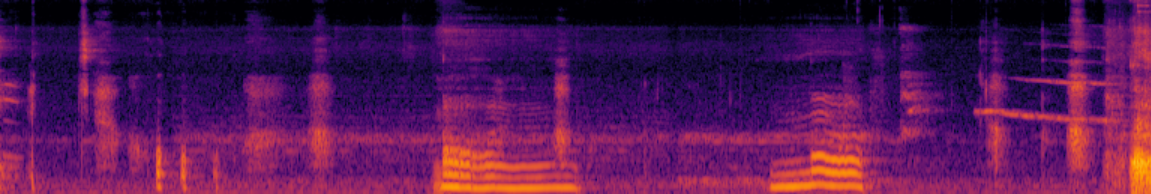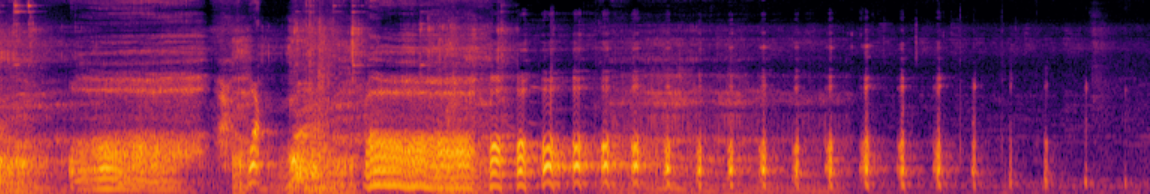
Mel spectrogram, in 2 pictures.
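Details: Border Collie excited while chasing squirrels, giving two drawn-out whines, then a burst of rough growling and barking that breaks into a fast series of short repeated yips, with laughter and talking nearby.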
